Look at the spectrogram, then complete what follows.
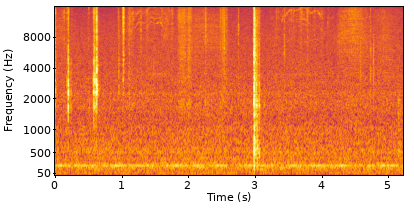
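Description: Small plastic clicks and taps from handling a sensor-cleaning swab and a dropper bottle of cleaning solution: a few light clicks in the first second, then one louder, sharp click about three seconds in.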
